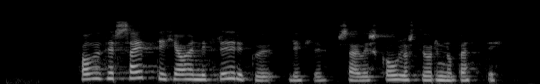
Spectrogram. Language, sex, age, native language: Icelandic, female, 40-49, Icelandic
